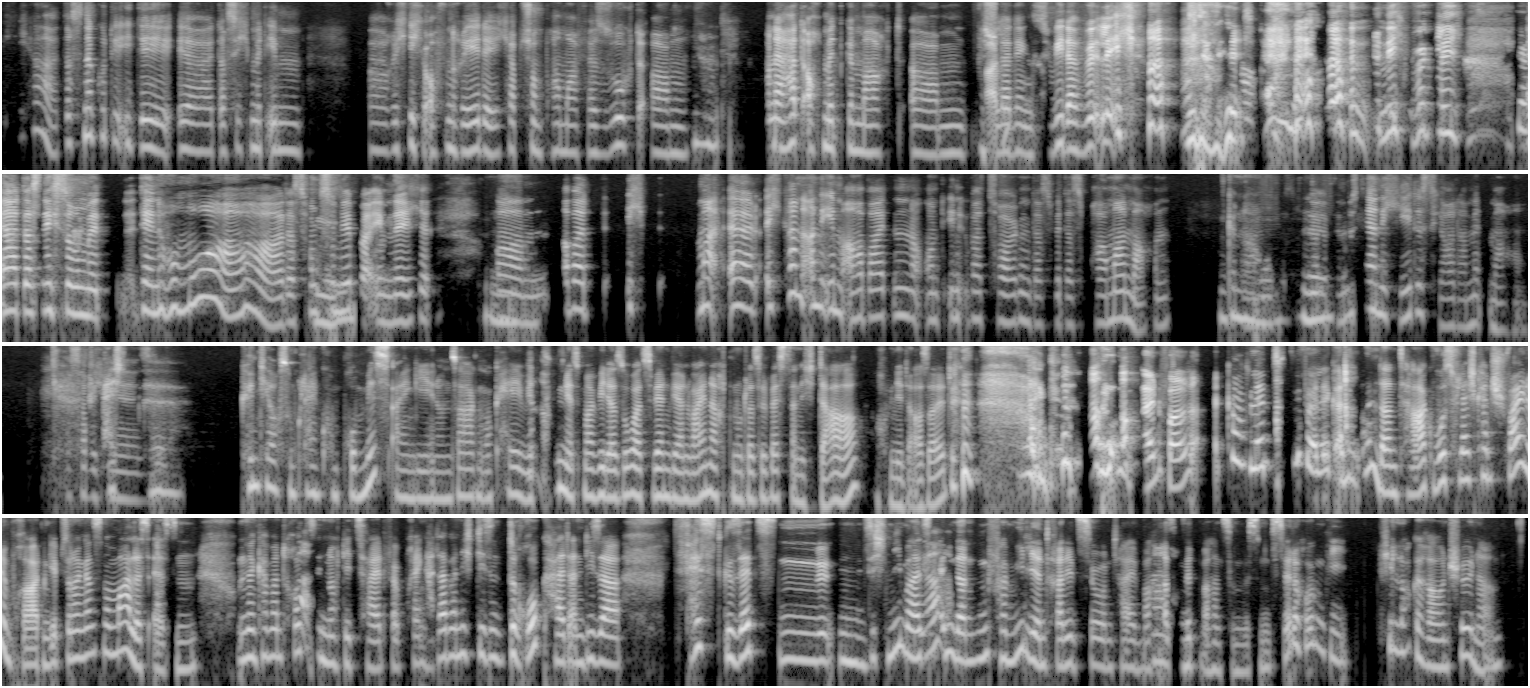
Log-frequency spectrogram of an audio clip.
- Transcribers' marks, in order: other background noise; static; tapping; distorted speech; laughing while speaking: "Ja, echt"; laugh; chuckle; drawn out: "Humor"; unintelligible speech; laughing while speaking: "Äh, genau"; snort; laugh; snort
- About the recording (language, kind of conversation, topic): German, advice, Wie erlebst du den Druck, an Familientraditionen und Feiertagen teilzunehmen?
